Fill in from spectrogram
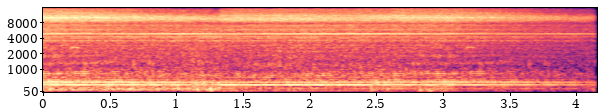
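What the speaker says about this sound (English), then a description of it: "Push the left stick to the top. The helicopter will fly forward." An Align T-Rex 450 radio-controlled model helicopter whines steadily with a high-pitched motor and rotor buzz, close and loud, fading slightly toward the end.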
